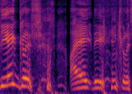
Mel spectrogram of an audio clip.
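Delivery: put-on loud, drawn-out drunk Irish man's voice, words dragged. Retelling what a drunk irish man said at the table: imitating a drunk irish man. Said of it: "obviously drunk".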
